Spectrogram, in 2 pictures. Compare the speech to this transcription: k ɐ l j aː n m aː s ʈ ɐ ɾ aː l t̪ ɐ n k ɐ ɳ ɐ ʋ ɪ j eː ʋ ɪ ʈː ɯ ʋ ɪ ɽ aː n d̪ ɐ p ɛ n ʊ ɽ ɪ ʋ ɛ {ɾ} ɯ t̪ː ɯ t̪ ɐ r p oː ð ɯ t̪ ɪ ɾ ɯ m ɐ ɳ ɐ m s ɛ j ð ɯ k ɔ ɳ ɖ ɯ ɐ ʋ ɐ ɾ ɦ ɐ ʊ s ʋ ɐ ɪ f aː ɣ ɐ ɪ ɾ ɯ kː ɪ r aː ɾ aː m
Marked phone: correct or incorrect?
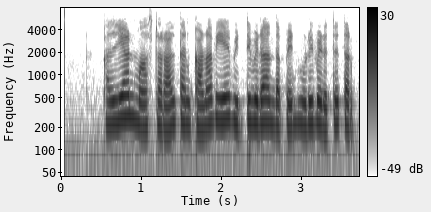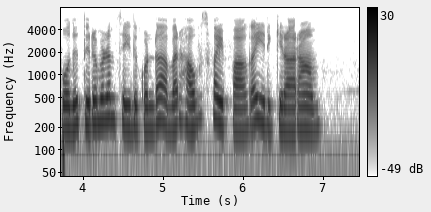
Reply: incorrect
